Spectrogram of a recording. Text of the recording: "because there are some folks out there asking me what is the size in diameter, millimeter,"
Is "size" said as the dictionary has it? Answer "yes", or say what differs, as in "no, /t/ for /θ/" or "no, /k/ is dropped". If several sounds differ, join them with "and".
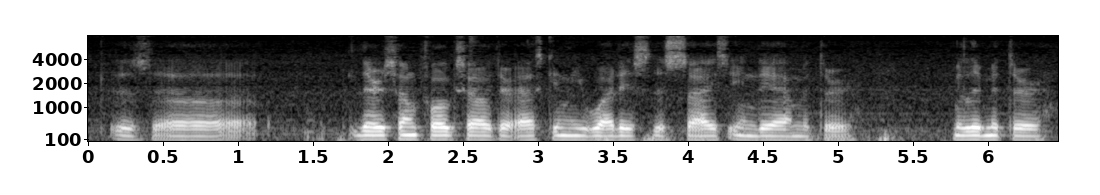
no, /s/ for /z/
